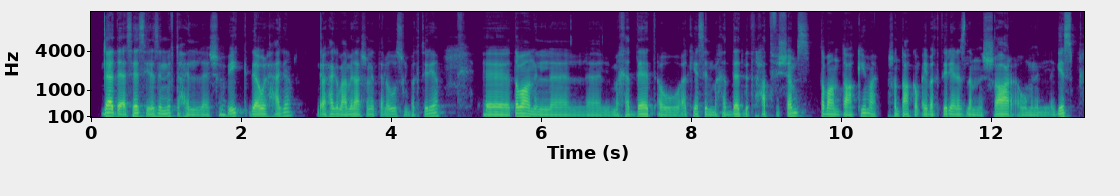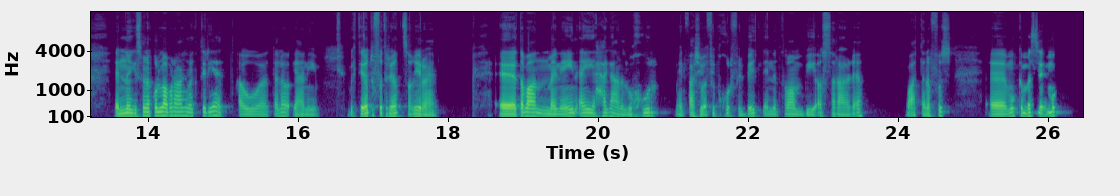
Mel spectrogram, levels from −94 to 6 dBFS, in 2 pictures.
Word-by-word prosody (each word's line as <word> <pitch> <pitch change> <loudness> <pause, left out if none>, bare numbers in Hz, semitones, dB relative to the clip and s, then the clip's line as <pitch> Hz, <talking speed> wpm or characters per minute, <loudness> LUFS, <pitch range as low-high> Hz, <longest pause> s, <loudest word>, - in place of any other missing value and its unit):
لأ 120 0 +9
ده 115 - +4
أساسي 115 -2 +1
لازم 100 +2 0
نفتح 110 +1 -3
ال 85 -3 -4
الشبابيك 115 - -3
ده 95 - +4
أول 95 0 +4
حاجة 100 +8 -2 0.3
ده - - -1
أول 90 - -2
حاجة 95 0 +1
باعملها 95 +1 +2
عشان 90 0 -4
التلوث 95 +2 -4
والبكتيريا، 95 +8 -3 0.6
آآ 85 -1 +3
طبعًا 105 0 +5
ال 85 -1 -2
ال 85 0 -5
المخدات 85 +3 -2
أو 85 0 -3
أكياس 95 0 -4
المخدات 85 +2 0
بتتحط 100 - -5
في - - -16
الشمس 115 +2 -2
طبعًا 95 -2 +2
تعقيم 90 +4 -1 0.2
عشان 95 - -6
تعقم 90 +3 -1
أي 95 - +1
بكتيريا 95 +2 -1
نازلة 95 0 -3
من 85 -1 -5
الشعر 95 +4 +2
أو 80 - -5
من 80 0 -5
الجسم، 90 +7 -2 0.5
لإن 115 +3 +5
جسمنا 125 +5 +3
كله 135 +1 +5
عبارة 135 +1 +4
عن 135 0 +2
بكتريات 130 +3 -1
أو 95 0 -1
تلو 120 +7 -3
يعني 85 -2 -4 0.4
بكتيريات - - +4
وفطريات 115 +1 0
صغيرة 100 -4 +1
يعني، 80 -1 -4 0.8
آآ 100 0 +9
طبعًا 125 +5 +6
مانعين 105 0 +1
أي 115 -1 +2
حاجة 120 +2 -2
عن 105 -4 0
البخور 120 +7 -3 0.2
ما 90 - -6
ينفعش 100 +6 -2
يبقى 90 - +1
فيه - - -8
بخور - - -6
في - - -21
البيت، 105 +5 -3
لإن 95 - -5
ده 95 - -4
طبعًا 95 -2 -2
بيأثر 85 +3 -4
على 85 0 -1
الرئة 125 +9 -3 0.6
وعلى - - -1
التنفس 135 +7 -4 0.5
آآ 95 -1 +5
ممكن 130 -1 +1
بس 125 0 0
مم 250 - -1
95 Hz, 180 wpm, -23 LUFS, 85-115 Hz, 0.8 s, لأ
